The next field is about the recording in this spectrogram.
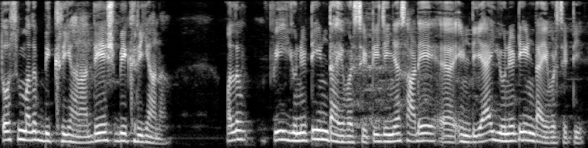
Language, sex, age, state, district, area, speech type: Dogri, male, 18-30, Jammu and Kashmir, Reasi, rural, spontaneous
